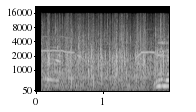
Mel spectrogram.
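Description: A large crowd applauding, cutting in suddenly out of silence. Near the end a man starts speaking over it through a microphone and PA.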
